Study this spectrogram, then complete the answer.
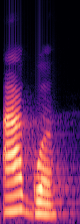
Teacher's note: quando a gente fala água, a gente coloca um som mais fraco no U e mais forte no A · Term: semivogal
